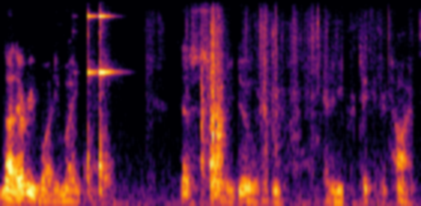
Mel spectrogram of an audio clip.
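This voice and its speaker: A man talks quietly at a moderate pace over noticeable background noise. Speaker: pharmacy instructor. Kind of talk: lab demonstration tutorial. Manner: quiet, low-volume; casual, self-correcting.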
